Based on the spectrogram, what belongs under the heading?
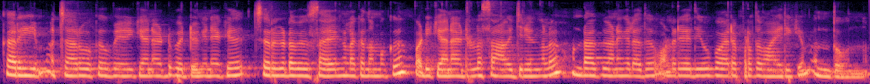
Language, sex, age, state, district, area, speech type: Malayalam, female, 45-60, Kerala, Malappuram, rural, spontaneous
